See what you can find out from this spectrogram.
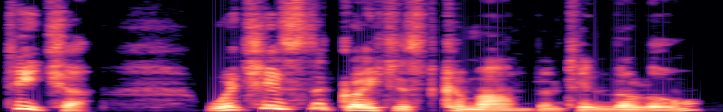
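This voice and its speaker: A man voicing sly, flattering questioners who test a teacher in a dramatic scripture reading. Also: lowish voice, measured pace, breathy edge, no room sound, clean studio sound, exaggerated voice. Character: smooth-talking questioners slyly testing a teacher.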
